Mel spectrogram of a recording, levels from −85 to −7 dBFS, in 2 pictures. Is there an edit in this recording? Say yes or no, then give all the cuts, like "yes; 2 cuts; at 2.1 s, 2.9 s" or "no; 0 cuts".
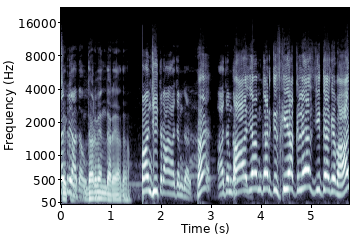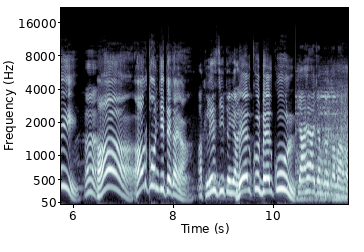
yes; 2 cuts; at 1.6 s, 10.5 s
